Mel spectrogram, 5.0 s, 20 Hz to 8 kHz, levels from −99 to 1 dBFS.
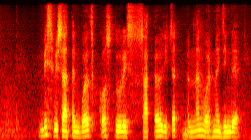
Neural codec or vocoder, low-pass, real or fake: codec, 16 kHz, 0.5 kbps, X-Codec, WavLM features, trained on Multilingual LibriSpeech; 7.2 kHz; fake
